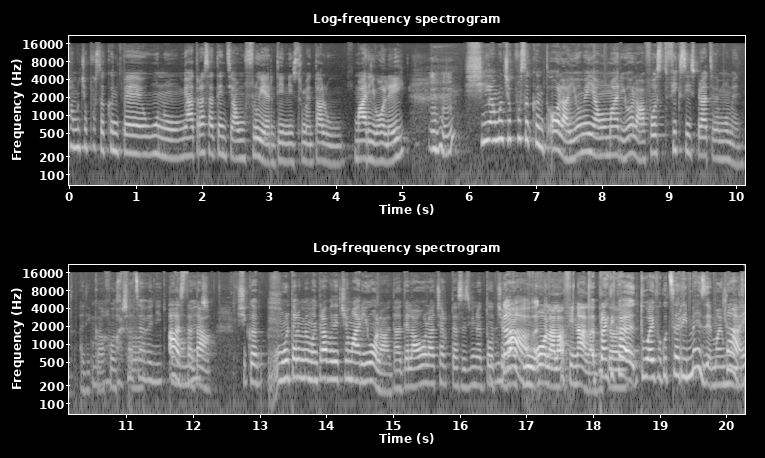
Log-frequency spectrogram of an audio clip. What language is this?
Romanian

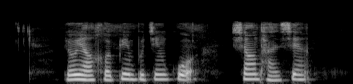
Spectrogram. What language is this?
Chinese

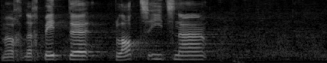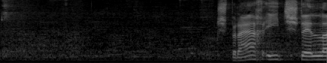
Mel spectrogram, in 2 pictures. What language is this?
Swiss German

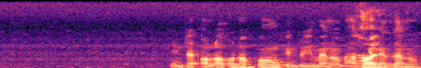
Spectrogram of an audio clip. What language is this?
Assamese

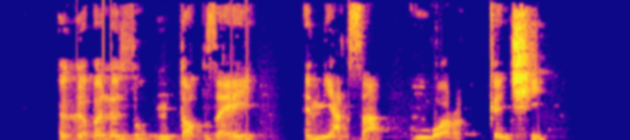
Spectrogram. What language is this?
Ngombale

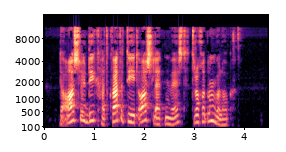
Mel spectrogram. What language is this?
Western Frisian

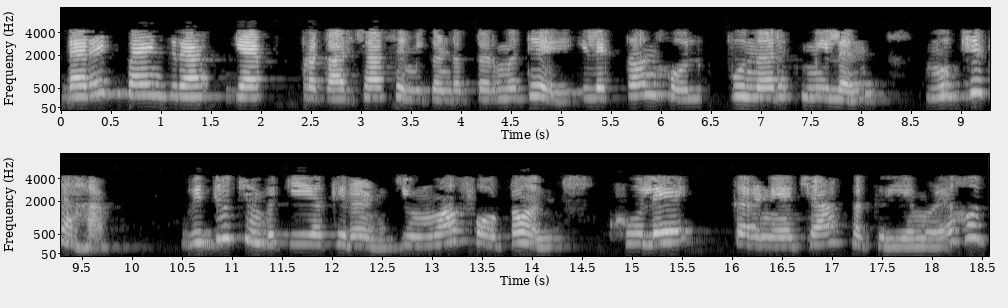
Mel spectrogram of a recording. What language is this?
Marathi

